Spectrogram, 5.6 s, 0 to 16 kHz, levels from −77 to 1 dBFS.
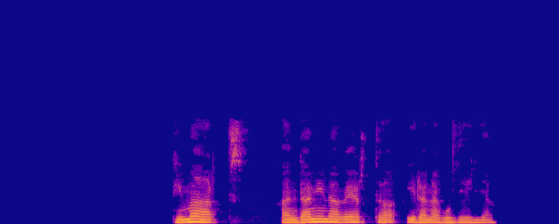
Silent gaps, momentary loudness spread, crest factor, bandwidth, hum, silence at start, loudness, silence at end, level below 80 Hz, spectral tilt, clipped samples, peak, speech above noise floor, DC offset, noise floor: none; 16 LU; 16 dB; 7.6 kHz; none; 1.75 s; -19 LUFS; 0.65 s; -60 dBFS; -8 dB/octave; under 0.1%; -4 dBFS; over 71 dB; under 0.1%; under -90 dBFS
